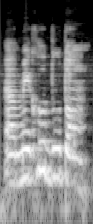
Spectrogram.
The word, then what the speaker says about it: মেঘদূতম: মেঘদূতের হচ্ছে সংস্কৃত নাম হচ্ছে মেঘদূতম। দূতরণ হসন্তর উচ্চারণ হয় না মেঘদূতম হবে সংস্কৃত নাম কি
